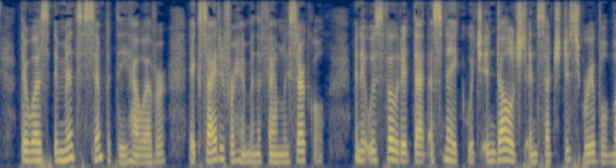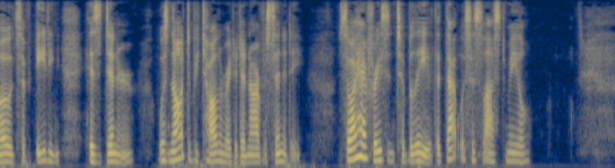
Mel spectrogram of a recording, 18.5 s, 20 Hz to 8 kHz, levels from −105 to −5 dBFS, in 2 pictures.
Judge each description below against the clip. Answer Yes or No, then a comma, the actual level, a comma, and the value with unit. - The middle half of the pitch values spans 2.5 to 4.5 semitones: Yes, average, 2.9 semitones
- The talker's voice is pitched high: No, medium, 150 Hz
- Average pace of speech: Yes, average, 160 wpm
